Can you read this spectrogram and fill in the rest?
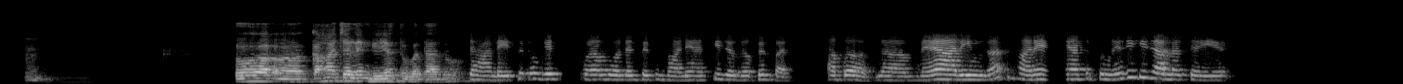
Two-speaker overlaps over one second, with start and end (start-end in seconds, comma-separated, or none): none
